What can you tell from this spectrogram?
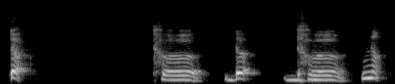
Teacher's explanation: ಈ ಮೂರ್ಧನ್ಯ ಇದೆಯಲ್ಲ ಅಂಗುಳದ ಅಂತ್ಯ ಭಾಗಕ್ಕೆ ಅಂತಂದ್ರೆ ಮುಂದಿನ ಭಾಗಕ್ಕೆ ಹೋಗಿ ತಗಲುತ್ತೆ ಟ ಅಂದ್ರೆ ಅದು ರೋಲ್ ಆಗುತ್ತೆ ನಮ್ಮ ನಾಲಿಗೆ ರೋಲ್ ಆಗಿ ನಾವು ಹೇಳ್ತೇವೆ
